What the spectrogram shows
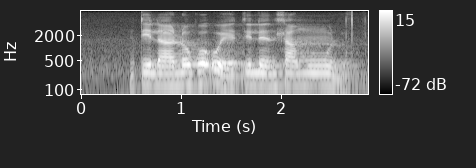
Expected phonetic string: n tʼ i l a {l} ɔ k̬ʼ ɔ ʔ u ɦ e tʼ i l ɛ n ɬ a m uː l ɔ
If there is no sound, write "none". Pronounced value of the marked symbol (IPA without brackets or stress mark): l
